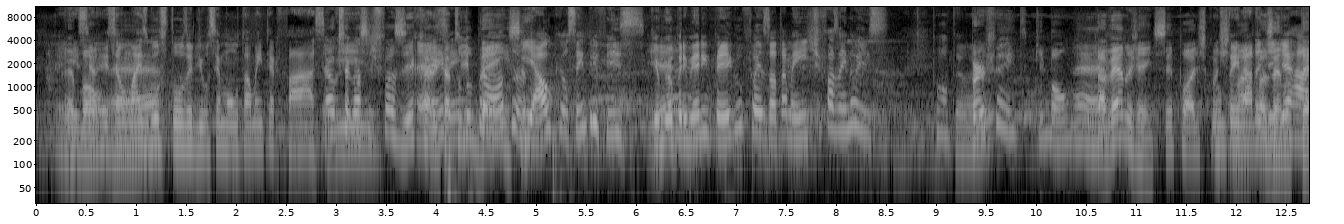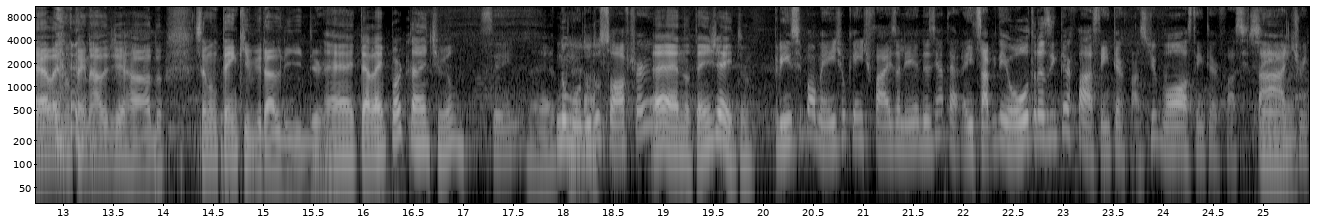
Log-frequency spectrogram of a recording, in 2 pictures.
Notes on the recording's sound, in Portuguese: gravamos um especial diretamente do DEX - Desconferência de Design da Mergo.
